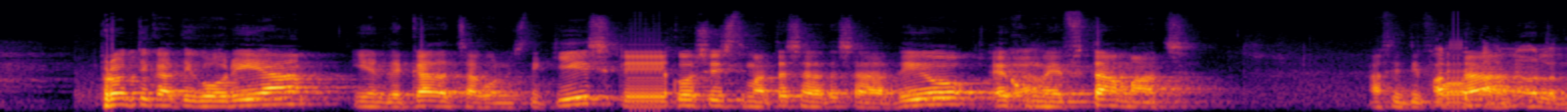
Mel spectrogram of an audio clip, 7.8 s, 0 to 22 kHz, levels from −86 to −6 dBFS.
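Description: The audio has Bluetooth stutter twice. From 3.16 to 3.34 s a tiny slice repeats in a rapid machine-gun buzz. About 160 ms of sound goes missing, which fits several lost packets. A shorter burst follows from 7.27 to 7.33 s, losing about 46 ms. In both cases packets arrived late or never. The receiver kept replaying its last buffer. Playback then resumes further on, as if the sound had kept going underneath.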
